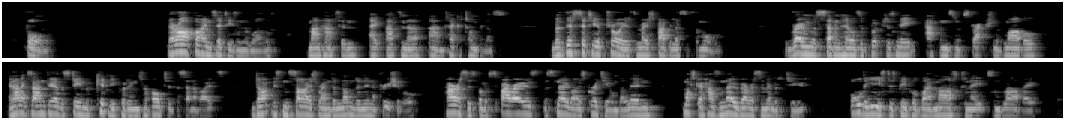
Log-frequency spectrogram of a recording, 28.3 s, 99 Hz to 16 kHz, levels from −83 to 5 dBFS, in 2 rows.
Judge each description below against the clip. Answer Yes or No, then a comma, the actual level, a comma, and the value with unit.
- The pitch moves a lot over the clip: No, average, 3.2 semitones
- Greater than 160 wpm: Yes, average, 175 wpm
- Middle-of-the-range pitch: No, low, 125 Hz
